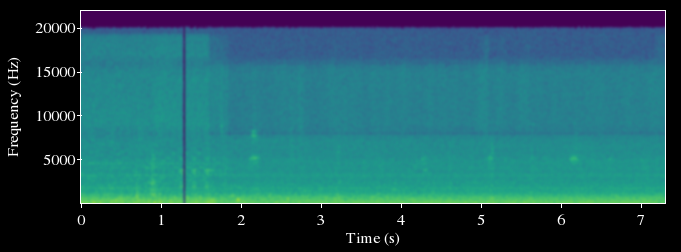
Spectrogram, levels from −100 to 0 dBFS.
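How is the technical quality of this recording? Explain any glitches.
The recording has one audible glitch. CD stuck on one turn, 1.27 to 1.59 s: the pickup jumps back one track, replaying a 160 ms slice of speech twice as a quick, even stutter with short mutes.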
